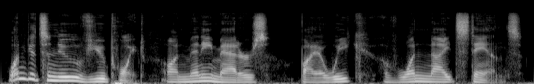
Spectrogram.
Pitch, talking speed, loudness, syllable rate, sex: 130 Hz, 170 wpm, -18 LUFS, 4.4 syllables/s, male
